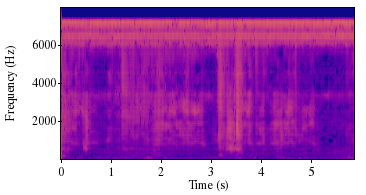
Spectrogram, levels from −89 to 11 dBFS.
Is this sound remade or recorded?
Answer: remade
